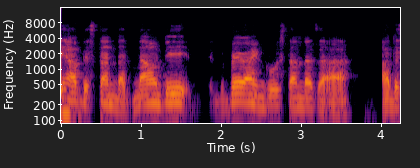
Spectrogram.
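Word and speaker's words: Verra: So, the pronunciation will be Vera actually.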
